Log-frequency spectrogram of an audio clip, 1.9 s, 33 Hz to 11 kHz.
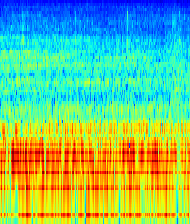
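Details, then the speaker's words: Audi A4 1.9 TDI auxiliary heater, after an extra ground wire was run to the battery: once the pump got water it became much quieter. The pump clicks, the heater ignites, and it runs with a steady, even low purr. "Sitten kun se sai sinne veden, niin hiljeni huomattavasti. Nyt pumppu napsuttaa siellä ja katsotaan, saako se sitä sytytettyä."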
